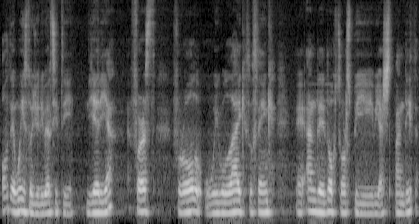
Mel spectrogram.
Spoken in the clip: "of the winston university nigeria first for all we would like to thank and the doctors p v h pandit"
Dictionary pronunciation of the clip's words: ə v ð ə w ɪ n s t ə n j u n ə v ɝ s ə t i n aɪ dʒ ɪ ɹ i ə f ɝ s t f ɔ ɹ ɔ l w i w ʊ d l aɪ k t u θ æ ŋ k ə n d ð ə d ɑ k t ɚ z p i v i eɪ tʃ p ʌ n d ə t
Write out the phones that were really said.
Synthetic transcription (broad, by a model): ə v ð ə w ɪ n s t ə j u n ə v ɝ s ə t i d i ɛ ɹ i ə f ɝ s t f ɔ ɹ ɔ l w i w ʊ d l aɪ k t u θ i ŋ k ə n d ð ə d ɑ k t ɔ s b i b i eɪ s p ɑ n d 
